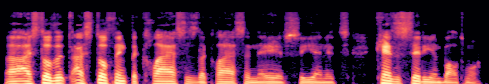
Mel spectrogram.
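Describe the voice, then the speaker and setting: A man's voice: on the low side, fast, a little mellow, dry recording, clean studio sound. A man speaking off the cuff as a football analyst on a podcast, making emphatic points and checking in with short questions. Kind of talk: unscripted sports analysis.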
